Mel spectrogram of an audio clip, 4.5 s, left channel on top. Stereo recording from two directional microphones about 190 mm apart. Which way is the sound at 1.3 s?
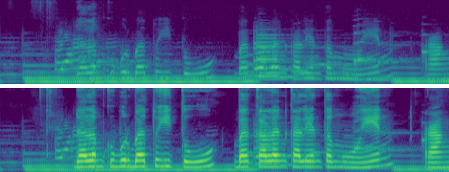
90° right.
